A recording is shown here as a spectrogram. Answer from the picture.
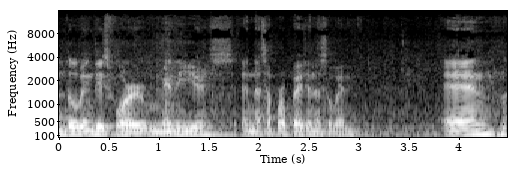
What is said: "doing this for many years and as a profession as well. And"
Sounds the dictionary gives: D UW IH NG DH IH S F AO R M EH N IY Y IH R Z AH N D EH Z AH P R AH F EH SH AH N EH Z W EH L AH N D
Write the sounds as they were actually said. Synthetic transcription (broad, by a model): D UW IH NG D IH S F AO R M EH N IY Y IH R S AH N D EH S AH P R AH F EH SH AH N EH S W EH L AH N D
